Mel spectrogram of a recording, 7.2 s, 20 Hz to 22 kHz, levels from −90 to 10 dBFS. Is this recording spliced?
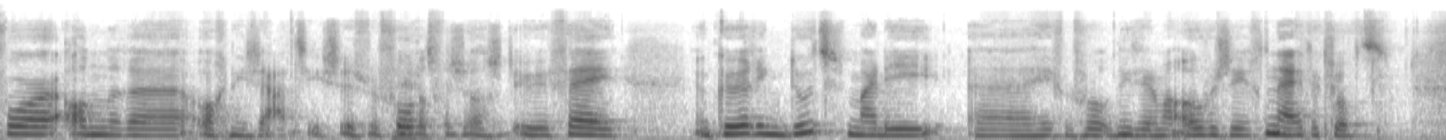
yes; 2 cuts; at 2.2 s, 6.3 s

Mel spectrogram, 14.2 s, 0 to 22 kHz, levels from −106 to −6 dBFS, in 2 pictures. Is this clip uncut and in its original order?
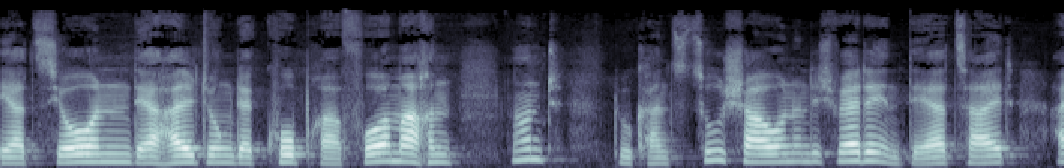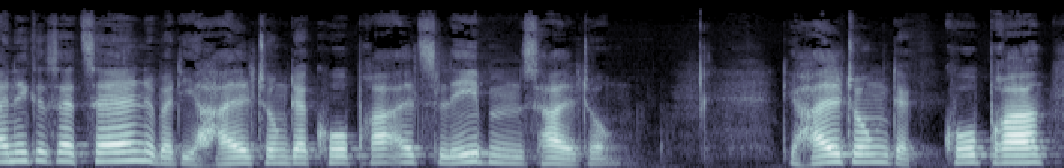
yes; 0 cuts

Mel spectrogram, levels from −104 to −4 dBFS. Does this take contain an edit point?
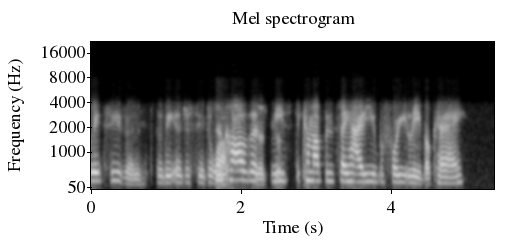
yes; 1 cut; at 1.8 s

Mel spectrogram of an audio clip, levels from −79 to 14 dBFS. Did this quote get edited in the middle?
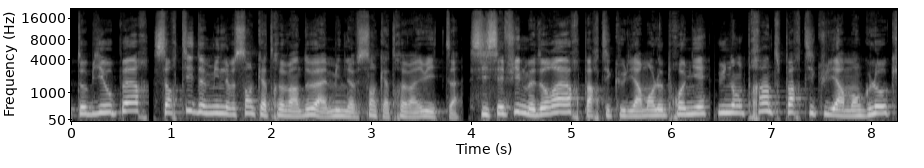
yes; 1 cut; at 6.4 s

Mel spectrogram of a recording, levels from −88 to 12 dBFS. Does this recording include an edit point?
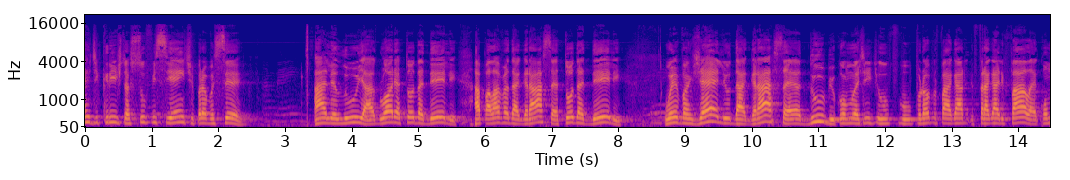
no; 0 cuts

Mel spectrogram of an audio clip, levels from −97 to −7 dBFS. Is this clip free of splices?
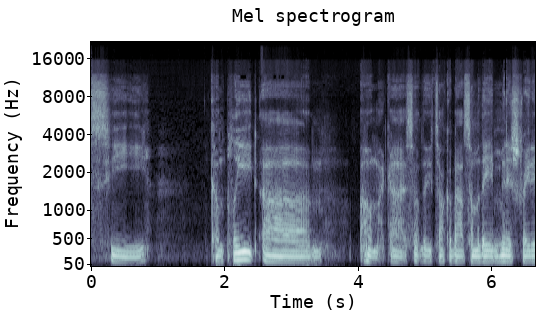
no; 1 cut; at 4.9 s

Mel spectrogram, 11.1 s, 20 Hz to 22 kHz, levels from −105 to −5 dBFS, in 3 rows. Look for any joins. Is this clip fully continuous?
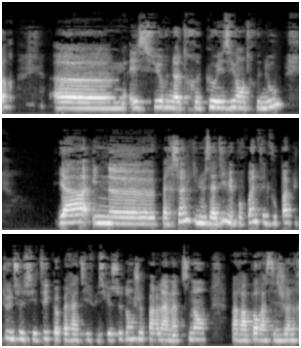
yes; 0 cuts

